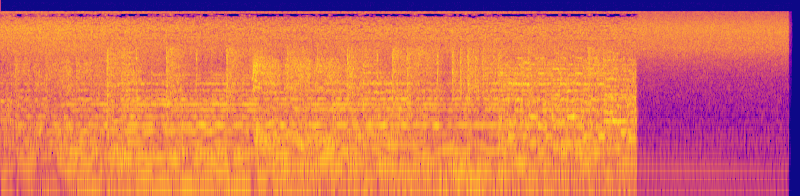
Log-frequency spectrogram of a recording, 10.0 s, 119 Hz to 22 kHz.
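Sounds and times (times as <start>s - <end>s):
tape hiss: 0.0s - 9.9s
low buzzing hum: 1.1s - 9.9s.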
